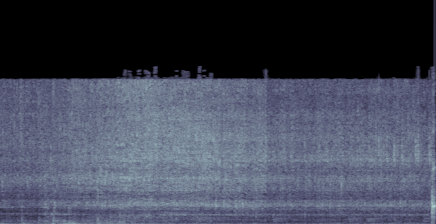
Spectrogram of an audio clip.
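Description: Diced red carrots tipped into hot oil and masala in a clay handi, sizzling; the hiss swells about a second in as the pieces land. A single sharp knock at the very end.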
